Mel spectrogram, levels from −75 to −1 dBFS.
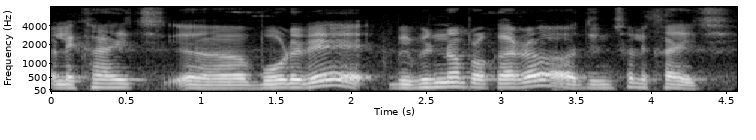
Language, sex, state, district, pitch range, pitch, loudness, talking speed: Odia, male, Odisha, Khordha, 125-145 Hz, 140 Hz, -14 LUFS, 130 wpm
